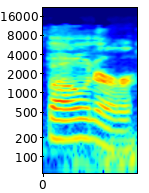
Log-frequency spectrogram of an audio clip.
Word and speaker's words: Boehner: For me, the least person I would want to meet would be Boehner. John Boehner from the Senate. I would not want to meet him because his name is pronounced Boner.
